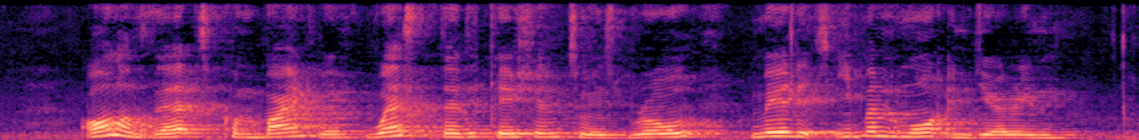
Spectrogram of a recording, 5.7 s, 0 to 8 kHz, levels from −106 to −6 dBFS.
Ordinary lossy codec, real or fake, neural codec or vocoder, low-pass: none; fake; codec, 16 kHz, 8 kbps, FreqCodec, larger model; none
